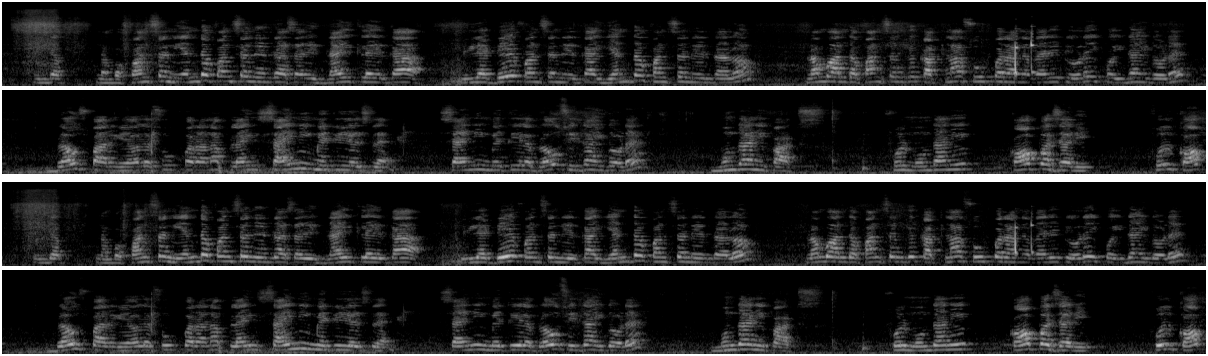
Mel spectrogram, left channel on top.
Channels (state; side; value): normal; both; correlation 0.35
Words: இந்த நம்ம ஃபங்க்ஷன் எந்த ஃபங்க்ஷன் இருந்தால் சரி, நைட்டில் இருக்கா இல்லை டே ஃபங்க்ஷன் இருக்கா, எந்த ஃபங்க்ஷன் இருந்தாலும் நம்ம அந்த ஃபங்க்ஷனுக்கு கட்டலாம். சூப்பரான வெரைட்டியோட. இப்போ இதான் இதோட ப்ளவுஸ் பாருங்கள், எவ்வளோ சூப்பரான பிளைன் ஷைனிங் மெட்டீரியல்ஸில் ஷைனிங் மெட்டீரியல் ப்ளவுஸ். இதுதான் இதோட முந்தானி பார்ட்ஸ். ஃபுல் முந்தானி காப்பர் ஜரி, ஃபுல்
